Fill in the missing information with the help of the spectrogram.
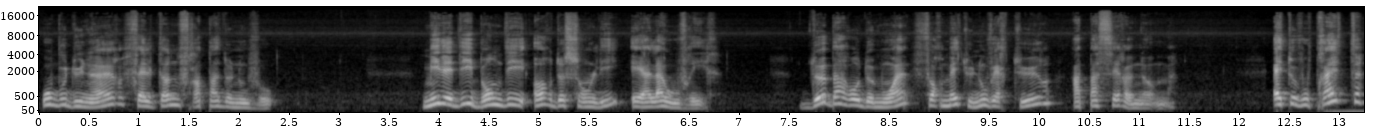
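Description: A man narrating a classic novel in a slow, measured way, building drama. His voice sits a little higher than most men's. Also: sing-song, darkish tone.

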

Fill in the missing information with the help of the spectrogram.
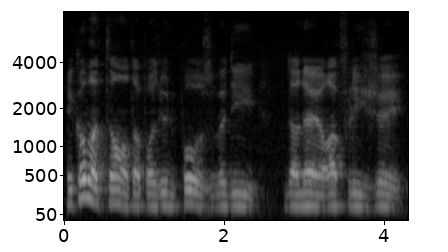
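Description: A man narrating a story in a measured, theatrical audiobook reading. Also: medium pitch.

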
